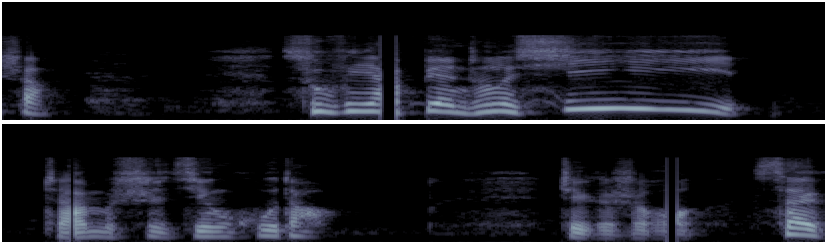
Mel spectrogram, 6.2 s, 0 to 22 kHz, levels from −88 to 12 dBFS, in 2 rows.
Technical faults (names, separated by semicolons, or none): packet loss on an ADPCM call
